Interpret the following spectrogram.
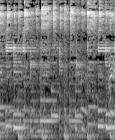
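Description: Live sungura band playing an instrumental passage: interlocking electric guitar lines over bass guitar, with a steady drum beat and cymbals.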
